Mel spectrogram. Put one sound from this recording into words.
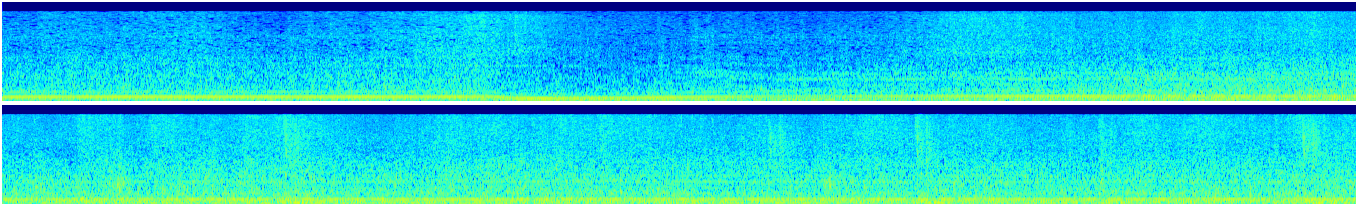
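A motorboat engine drones steadily, dipping in pitch briefly and then rising again.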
